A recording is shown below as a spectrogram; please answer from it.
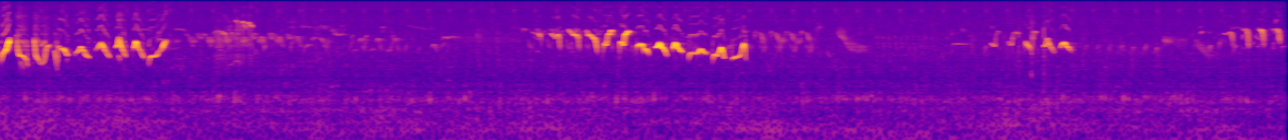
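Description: A migratory songbird from south of the Sahara sings in bright, rapid twittering phrases, three separate bursts of song with pauses between, over a low steady outdoor background hum.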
